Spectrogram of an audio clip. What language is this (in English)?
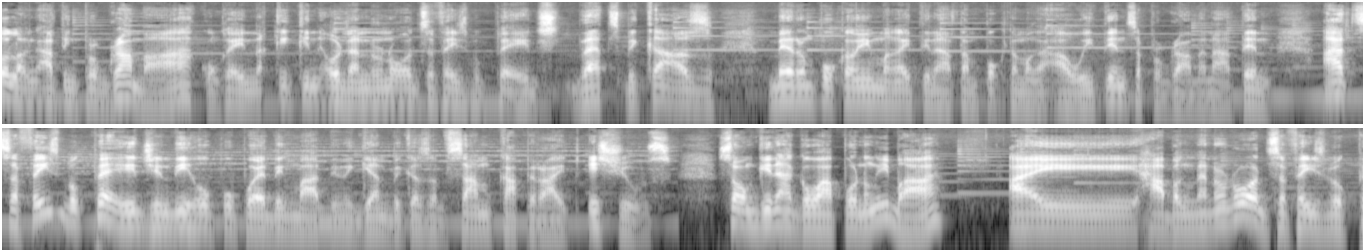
Filipino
